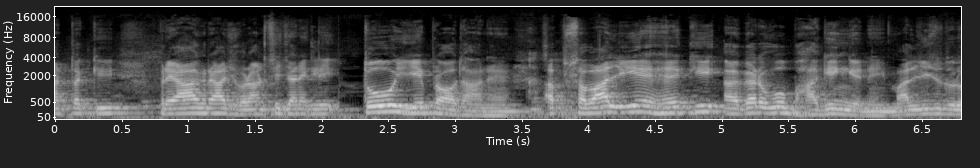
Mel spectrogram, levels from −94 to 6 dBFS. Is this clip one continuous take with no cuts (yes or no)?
no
